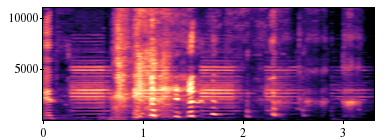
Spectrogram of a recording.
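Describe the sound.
A steady, buzzing alarm tone drones throughout, with people laughing and talking loudly over it.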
